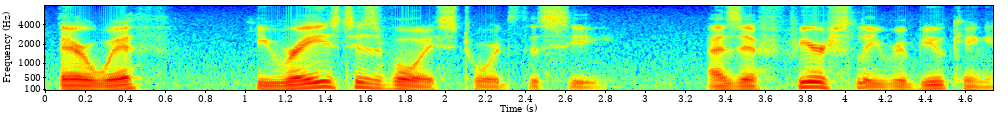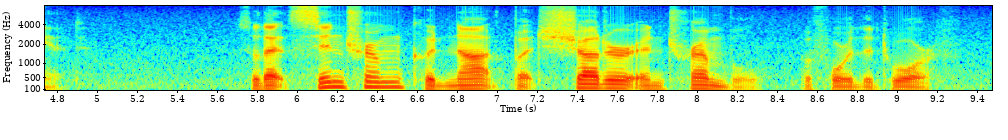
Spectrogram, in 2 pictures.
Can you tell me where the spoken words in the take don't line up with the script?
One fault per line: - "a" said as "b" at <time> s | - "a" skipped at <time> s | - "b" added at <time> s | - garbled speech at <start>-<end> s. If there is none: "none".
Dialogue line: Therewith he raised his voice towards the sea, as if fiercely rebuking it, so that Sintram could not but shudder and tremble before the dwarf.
none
